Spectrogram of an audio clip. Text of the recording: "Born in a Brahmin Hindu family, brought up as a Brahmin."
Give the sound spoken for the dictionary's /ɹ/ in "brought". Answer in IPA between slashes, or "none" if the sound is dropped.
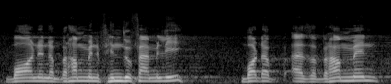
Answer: none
